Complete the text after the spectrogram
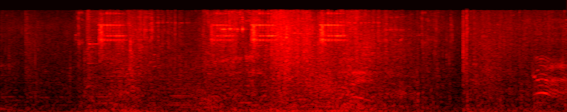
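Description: Wooden crates smash and splinter.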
